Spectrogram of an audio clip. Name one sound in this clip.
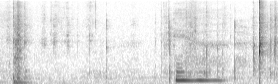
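A plastic punch clicks and thuds as paper is cut.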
